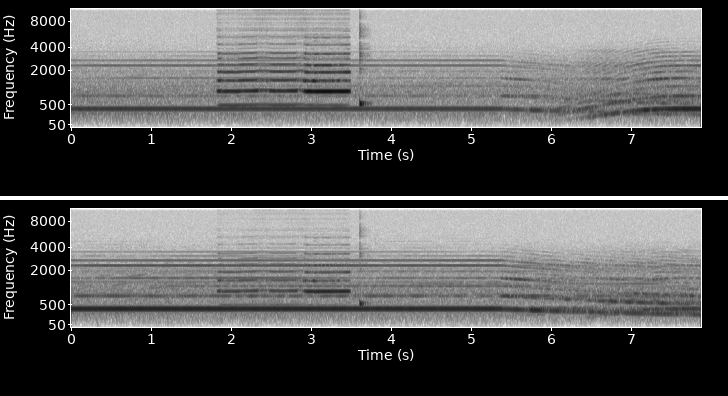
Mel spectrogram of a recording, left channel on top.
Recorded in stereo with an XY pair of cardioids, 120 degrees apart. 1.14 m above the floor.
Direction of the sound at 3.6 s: 30° left.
